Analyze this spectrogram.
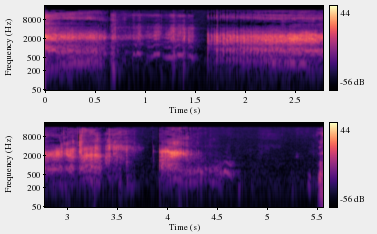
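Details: Male Chihuahua hiding under a shirt with his bone, growling to guard it: loud, raspy, sustained growls in two long bursts split by a brief pause, then a shorter snarl before tailing off into quiet.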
